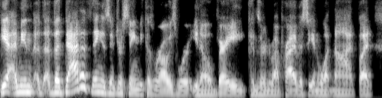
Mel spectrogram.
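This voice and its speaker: The speaker has an American accent and lively intonation. The tone is bright and sharp. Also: man. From New Jersey. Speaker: tech company founder. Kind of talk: interview.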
